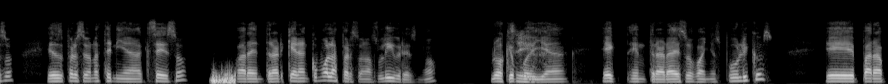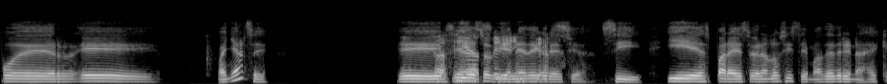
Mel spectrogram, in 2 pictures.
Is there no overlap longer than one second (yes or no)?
no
